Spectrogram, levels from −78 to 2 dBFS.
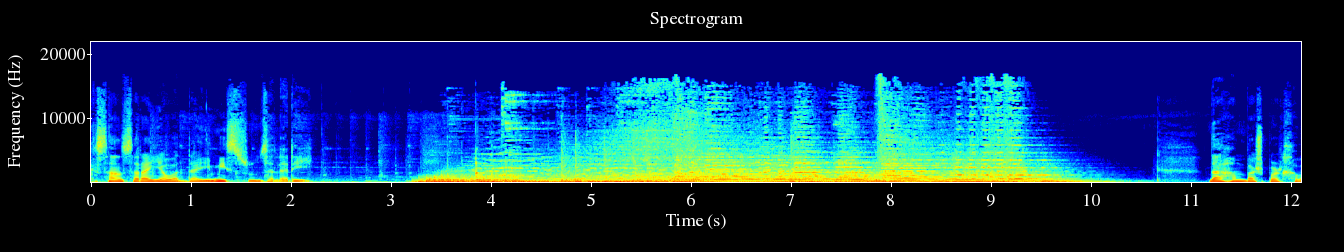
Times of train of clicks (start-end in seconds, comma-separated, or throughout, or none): none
